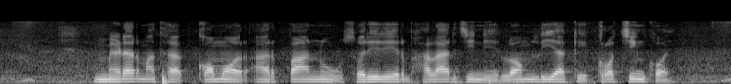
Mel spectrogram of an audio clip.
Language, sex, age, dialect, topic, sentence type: Bengali, male, 31-35, Western, agriculture, statement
